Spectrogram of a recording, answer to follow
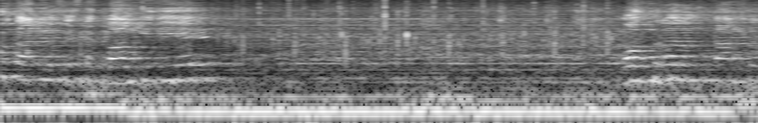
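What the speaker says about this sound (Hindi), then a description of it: "भरपूर तालियों से इस्तकबाल कीजिए" Audience at a mushaira poetry gathering in Muscat applauding and cheering, a loud, continuous mass of clapping with voices and a low hum running under it.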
